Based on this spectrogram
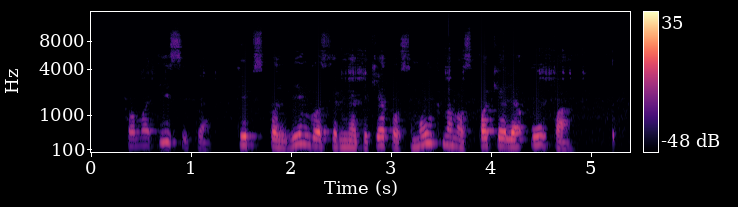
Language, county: Lithuanian, Vilnius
